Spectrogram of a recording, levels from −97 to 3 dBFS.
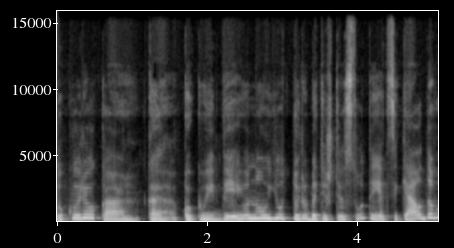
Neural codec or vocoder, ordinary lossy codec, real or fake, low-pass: none; Opus, 32 kbps; real; 14.4 kHz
